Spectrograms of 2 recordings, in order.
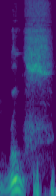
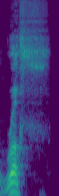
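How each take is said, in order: First: Said in the usual way. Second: "roof" with a short vowel, like "ruff"; Baltimore accent. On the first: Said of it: "Baltimore people can't say". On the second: Retold or imitated. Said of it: "They say".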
